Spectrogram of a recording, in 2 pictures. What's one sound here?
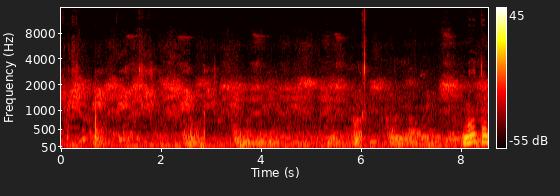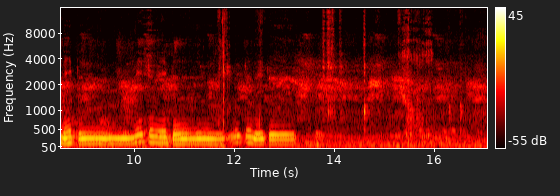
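A parrot chatters and squawks softly up close.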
